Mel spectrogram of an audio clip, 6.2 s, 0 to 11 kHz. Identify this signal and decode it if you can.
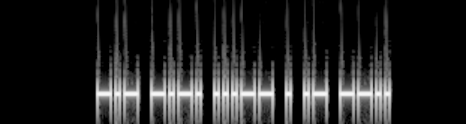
Morse code, heard as a keyed tone, about 20 wpm, 700 Hz. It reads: KC3EAZ
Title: USA Call Signs - 6 Characters - 20wpm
